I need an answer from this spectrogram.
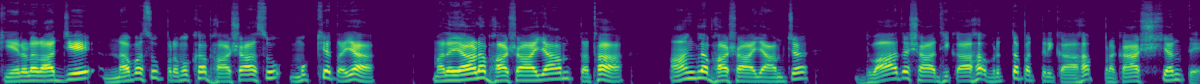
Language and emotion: Sanskrit, neutral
